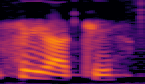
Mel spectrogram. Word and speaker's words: Bosch: Sí, Bosch. – Ah, Bosch, claro, sí. – Sí. – Como las herramientas, sí.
